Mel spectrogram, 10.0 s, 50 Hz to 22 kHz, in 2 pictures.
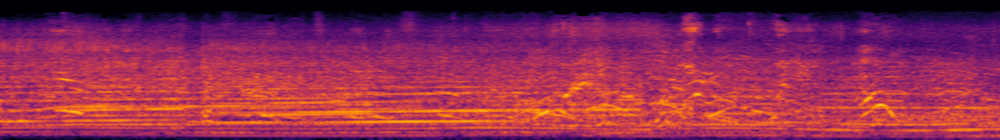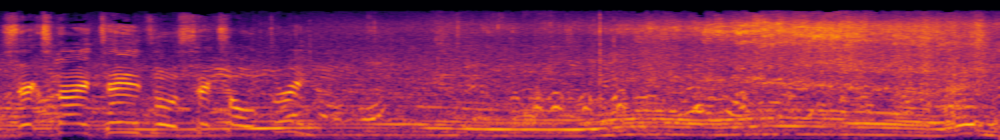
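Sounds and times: racing engine at high revs: 0.0 - 10.0.

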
